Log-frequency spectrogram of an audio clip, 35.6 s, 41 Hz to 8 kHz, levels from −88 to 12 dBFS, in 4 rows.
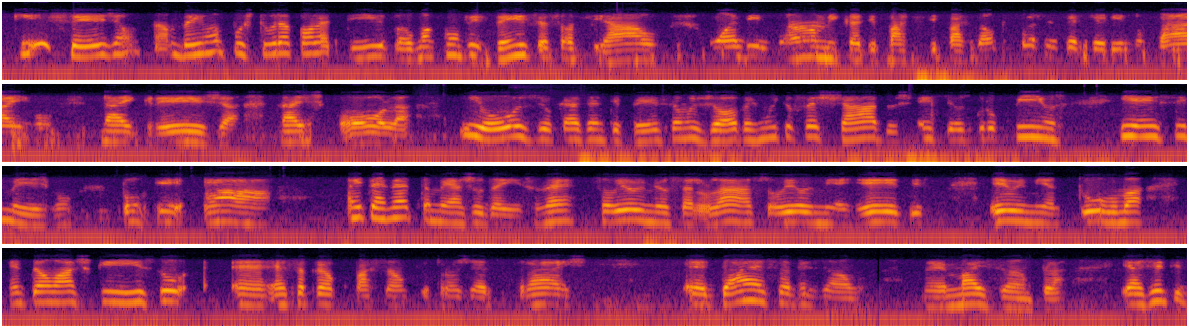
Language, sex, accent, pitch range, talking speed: Portuguese, female, Brazilian, 160-205 Hz, 140 wpm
